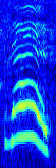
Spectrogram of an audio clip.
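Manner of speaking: very high, delighted squeal of surprise; amazed gasp. Retold or imitated. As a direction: shriek with joy at the mirror. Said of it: "And I'm like".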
